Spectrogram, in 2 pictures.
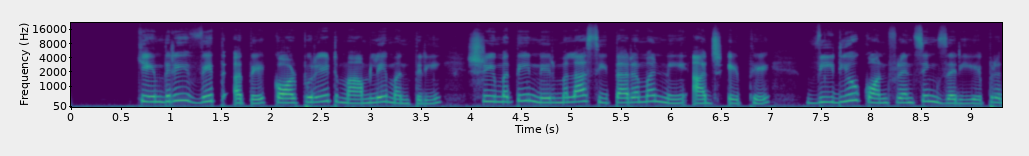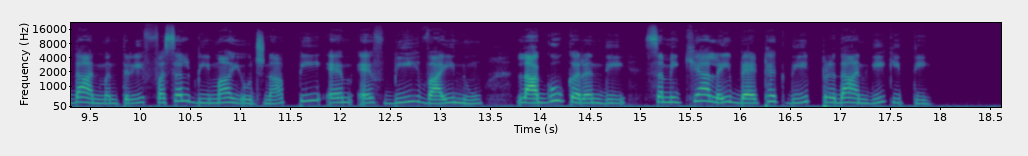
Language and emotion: Punjabi, neutral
